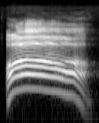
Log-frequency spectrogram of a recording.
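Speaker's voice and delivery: loud, high mock-gruff "oh"; curt retort. Husband greeting an unwelcome pastor, curt and loud. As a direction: imitate a husband's loud, scornful reception. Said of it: "mau, mau ketus".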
